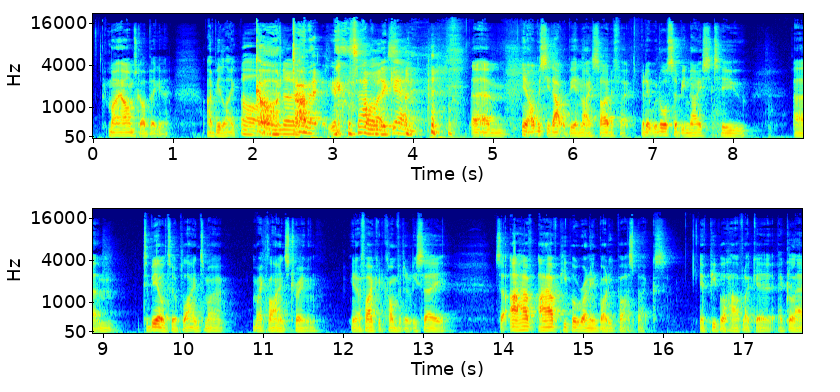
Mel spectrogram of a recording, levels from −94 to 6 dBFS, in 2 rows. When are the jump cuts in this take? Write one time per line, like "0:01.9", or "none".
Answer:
none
